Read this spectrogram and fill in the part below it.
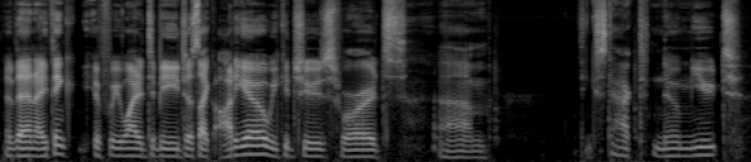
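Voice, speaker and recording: Low, smooth-voiced man. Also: steady tone, measured pace. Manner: informal, thinking aloud while demonstrating. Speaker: livestream host, software instructor. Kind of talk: casual live software tutorial.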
